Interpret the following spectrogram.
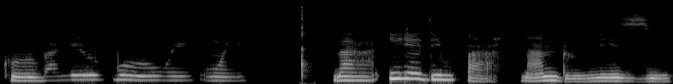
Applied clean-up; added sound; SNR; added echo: neural mask model Resemble Enhance denoiser.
